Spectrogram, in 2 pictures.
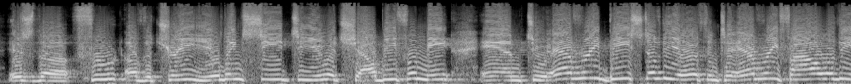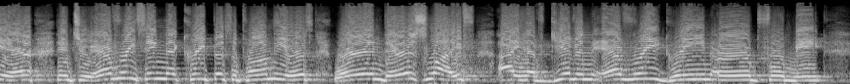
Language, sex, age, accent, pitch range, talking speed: English, male, 50-69, American, 185-250 Hz, 175 wpm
